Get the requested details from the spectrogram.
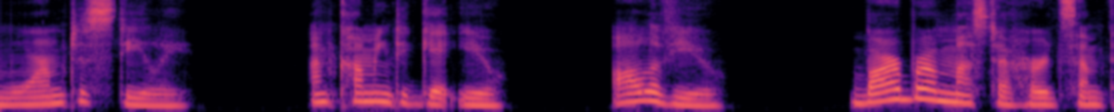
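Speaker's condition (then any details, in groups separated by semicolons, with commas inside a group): No condition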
